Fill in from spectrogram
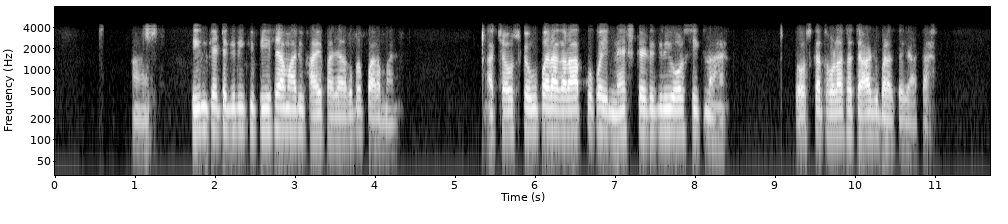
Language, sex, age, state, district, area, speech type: Hindi, male, 45-60, Madhya Pradesh, Hoshangabad, rural, conversation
